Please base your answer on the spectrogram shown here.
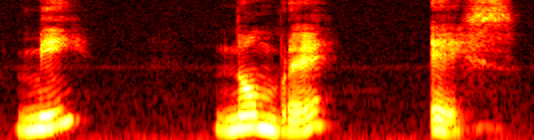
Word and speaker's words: mi nombre es: So let's break this down into smaller syllables so we can understand it, how to pronounce it. So it goes mi nombre es.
